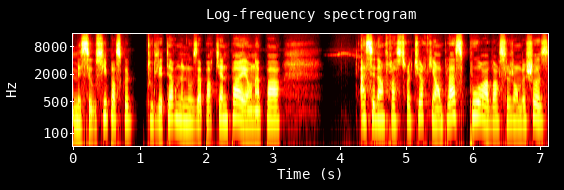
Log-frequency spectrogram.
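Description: A woman at medium pitch, fairly quick pace, and fairly even intonation, on a very clean recording with a silent background and a dry, close sound with no echo. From India, Auroville near Pondicherry. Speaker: intentional community member. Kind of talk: casual interview. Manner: hesitant, many fillers.

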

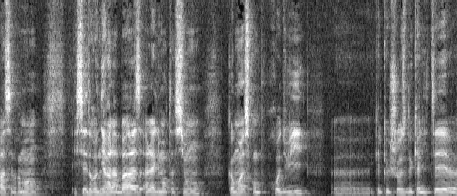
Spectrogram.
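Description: The delivery keeps a moderate pace. Its intonation is monotone and flat. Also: man. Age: 20s. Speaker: agronomist and food nonprofit co-founder. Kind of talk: interview. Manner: casual with frequent hesitations.

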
